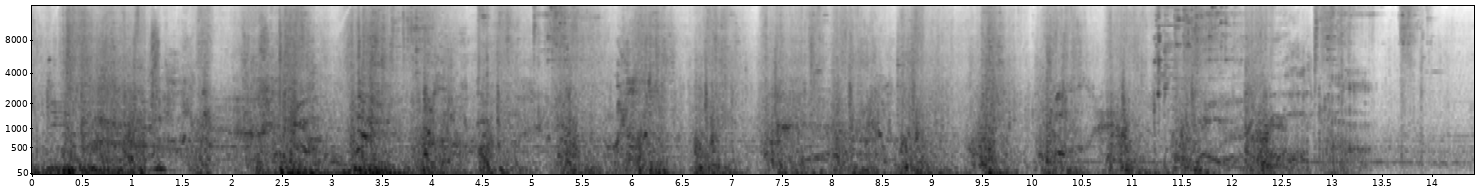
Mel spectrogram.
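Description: Fighting sounds from a video game clash and crash rapidly.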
